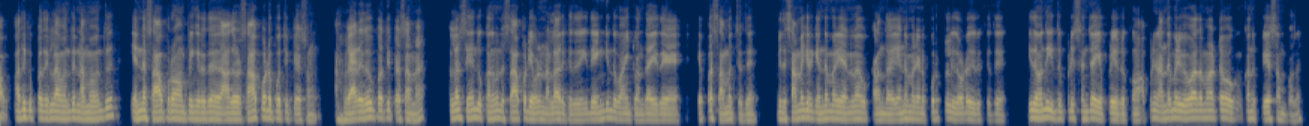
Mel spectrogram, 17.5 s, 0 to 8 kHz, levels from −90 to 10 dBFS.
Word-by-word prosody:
அ - - +1 0.2
அதுக்கு 140 -2 +2
பதிலா 130 0 +3
வந்து 125 +3 0
நம்ம 115 +1 +1
வந்து 140 +6 -1 0.3
என்ன 130 +3 +4
சாப்பிடுறோம் 125 +1 +3
அப்டிங்கிறது 120 0 +1 0.2
அதோட 110 0 +3
சாப்பாடப் 130 +1 +2
பத்தி 125 0 -1
பேசணும். 100 -2 -3 0.4
வேற 110 +1 +6
எதுவும் 140 +1 +2
பத்தி 135 +1 +1
பேசாம 110 -4 -1 0.5
எல்லாரும் 140 +2 +1
சேர்ந்து 135 +1 +2
உக்காந்துனு 125 +2 -1
இந்த 120 - -3
சாப்பாடு 120 +1 +2
எவ்வளவு 110 0 0
நல்லா 110 +2 +1
இருக்குது, 100 -1 -3
இத 110 - -2
எங்கிருந்து 125 +1 -1
வாங்கிட்டு 105 -2 -2
வந்தா 100 +1 -1
இது, 100 0 +1 0.5
எப்ப - - -2
சமைச்சது, 105 -1 -2 0.4
இத 115 -1 -2
சமைக்கறதுக்கு 130 -1 +1
எந்த 125 - 0
மாதிரியான 120 -3 +2
என்னல 115 +2 0 0.2
கலந்த, 105 0 -1
என்ன 115 - -1
மாதிரியான 110 -4 -1
பொருட்கள் 120 +1 -4
இதோட 105 +1 0
இருக்குது, 100 0 -6 0.4
இத 140 - +4
வந்து 145 +3 +2 0.2
இப்படி 130 +2 -4
செஞ்சா 125 +2 0
எப்படி 110 +4 +1
இருக்கும் 100 0 -4
அப்டின்னு 130 -2 -2
அந்த 125 +2 0
மாதிரி 135 -1 +3
விவாதமாட்டம் 135 0 +2 0.2
உக்காந்து 125 -1 -5
பேசும்போது 110 -5 -2
120 Hz, 190 wpm, -24 LUFS, 105-130 Hz, 0.5 s, வேற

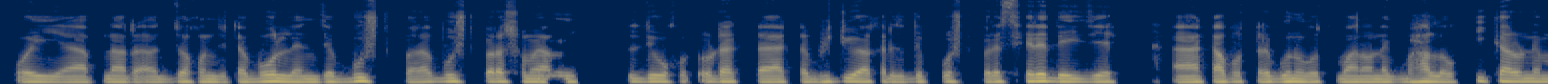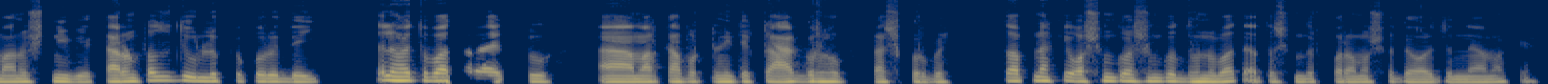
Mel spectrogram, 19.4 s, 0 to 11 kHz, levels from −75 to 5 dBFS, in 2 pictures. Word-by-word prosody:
ওই 115 0 +3 0.3
আপনার 110 0 -2
আ - - -2 0.2
যখন 115 0 +1
যেটা 105 +1 -3
বললেন 115 -3 +5
যে 115 - +2
boost 135 -3 +3
করা, 105 +1 -3
boost 125 -3 0
করার 120 -1 +2
সময় 115 0 +2
আমি 115 -1 -4 0.4
যদি 120 0 -1
অ - - +2 0.3
ওটা 120 0 +2 0.4
একটা 110 0 -5
ভিডিও 115 +2 +1
আকারে 115 0 -4
যদি 115 +2 -3
পোস্ট 115 -2 -3
করে 115 0 +1
ছেড়ে 135 0 +6
দেই 120 -1 +5
যে 115 - +2 0.5
আ - - +1 0.2
কাপড়টার 115 0 0
গুণগত 115 -2 +3
মান 110 0 +2
অনেক 110 -1 +1
ভালো। 115 -1 +3 0.2
কি 140 - -2
কারণে 120 -1 +4
মানুষ 115 0 +1
নিবে, 115 -3 +2
কারণটাও 125 +5 +3
যদি 155 +1 -6
উল্লেখ্য 135 -2 0
করে 120 -1 +3
দেই, 110 -1 +1 0.4
তাহলে 165 0 +4
হয়তোবা 150 -1 +5
তারা 125 - -3
একটু 120 - -6 0.4
আ - - +3
আমার 110 0 +2
কাপড়টা 115 +1 -2
নিতে 115 0 -1
একটু 115 - -7
আগ্রহ 115 0 +1
প্রকাশ 110 0 -5
করবে। 110 -1 -3 0.4
তো - - -26
আপনাকে 150 +1 0
অসংখ্য, 140 +2 0
অসংখ্য 130 +1 0
ধন্যবাদ 115 +2 +3
এত - - -14
সুন্দর 110 0 -5
পরামর্শ 110 -1 -3
দেওয়ার 105 -1 -1
জন্য 105 0 -2
আমাকে। 115 +1 -7
115 Hz, 195 wpm, -23 LUFS, 110-125 Hz, 0.5 s, ছেড়ে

